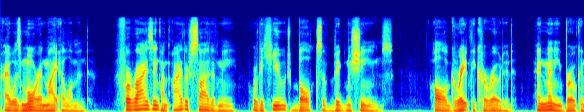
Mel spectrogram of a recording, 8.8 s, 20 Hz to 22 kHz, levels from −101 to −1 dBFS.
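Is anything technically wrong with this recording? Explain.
No, nothing is technically wrong with this audio.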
